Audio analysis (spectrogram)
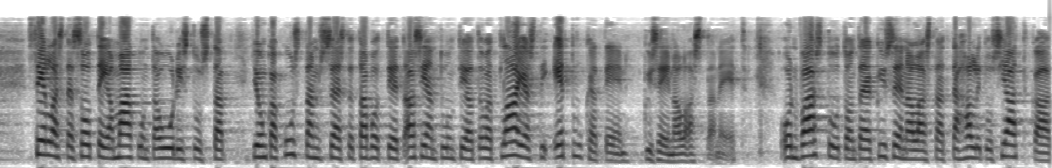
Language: Finnish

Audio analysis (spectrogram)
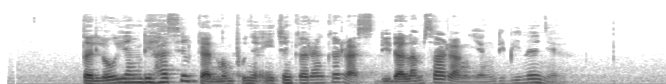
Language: Malay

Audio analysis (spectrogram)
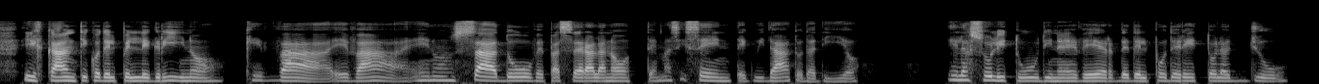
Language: Italian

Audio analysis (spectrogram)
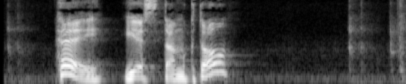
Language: Polish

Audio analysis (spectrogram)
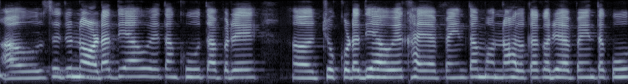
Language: Odia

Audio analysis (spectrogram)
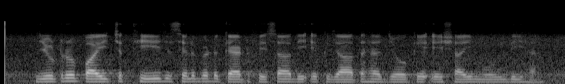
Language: Punjabi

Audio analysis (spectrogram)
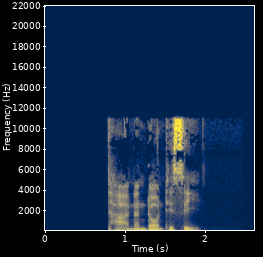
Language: Thai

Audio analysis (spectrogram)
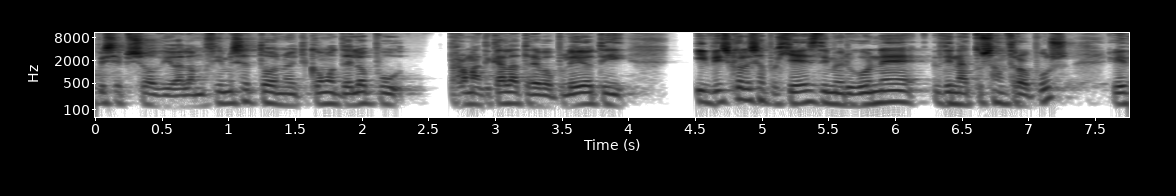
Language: Greek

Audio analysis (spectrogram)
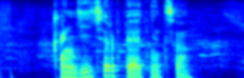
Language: Russian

